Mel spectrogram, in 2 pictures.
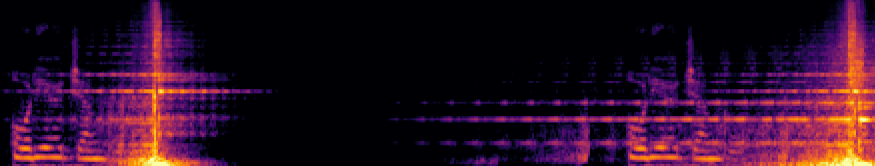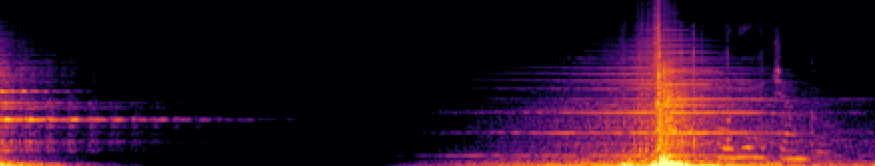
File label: tonal transform impacts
